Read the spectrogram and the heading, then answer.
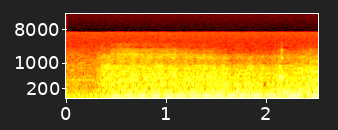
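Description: car driving away

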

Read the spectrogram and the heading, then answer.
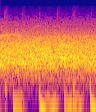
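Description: clapping

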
